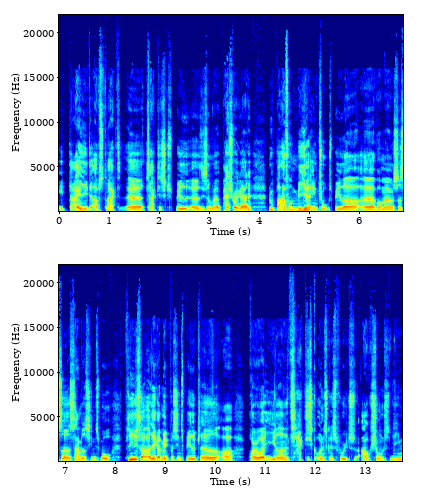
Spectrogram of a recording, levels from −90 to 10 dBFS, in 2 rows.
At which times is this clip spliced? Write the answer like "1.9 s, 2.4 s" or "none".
none

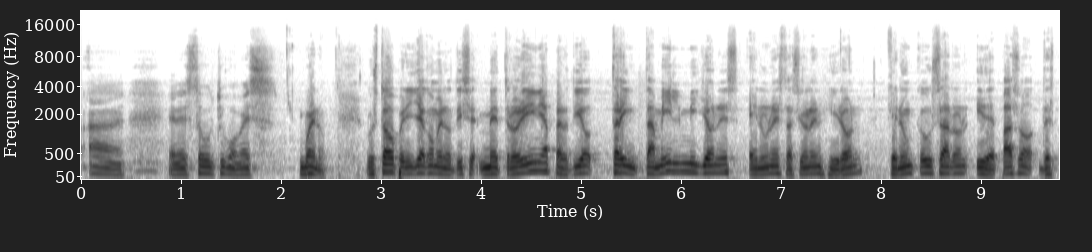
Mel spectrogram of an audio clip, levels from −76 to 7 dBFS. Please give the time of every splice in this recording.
none

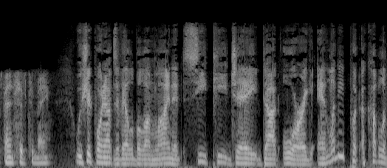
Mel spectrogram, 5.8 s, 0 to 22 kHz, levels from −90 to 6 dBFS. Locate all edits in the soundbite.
1.7 s

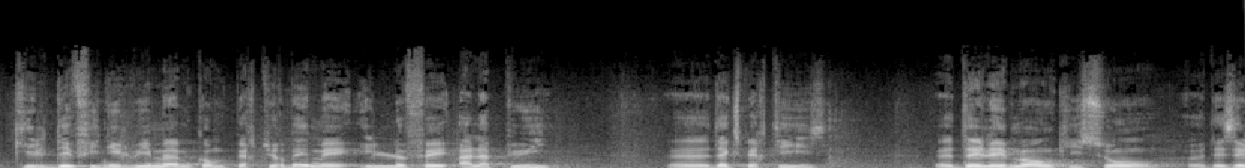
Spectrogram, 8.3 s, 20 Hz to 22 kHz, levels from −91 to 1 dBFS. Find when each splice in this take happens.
none

